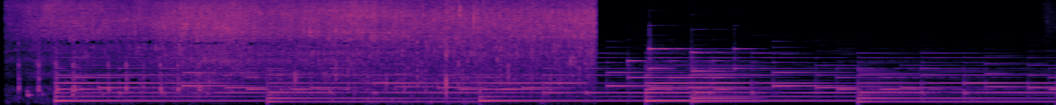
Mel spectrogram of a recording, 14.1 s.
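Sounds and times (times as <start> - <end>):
hot oil sizzling in a pot: 0.1 - 8.0
background music of held chords: 0.7 - 14.0.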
